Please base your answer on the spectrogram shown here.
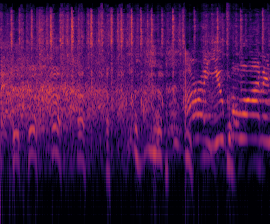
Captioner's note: audience laughs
